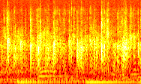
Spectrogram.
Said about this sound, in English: Come on, clap your hands with all your heart, shouting to God with a voice of triumph. Hallelujah, hallelujah, hallelujah, hallelujah.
